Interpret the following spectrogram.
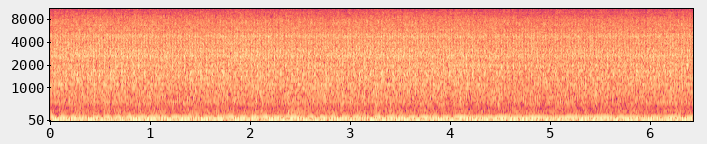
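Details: Mk2 Ford Escort with Pinto engine, 5-speed Type 9 gearbox, carburettors only roughly set to run and idle: uneven lumpy loping idle that hunts and stumbles, backfiring on the throttle; rough idle from untuned carburettors.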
